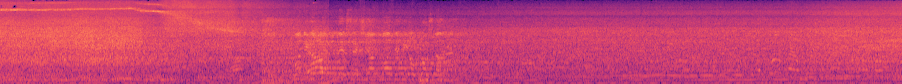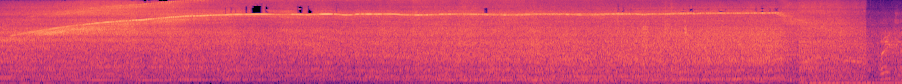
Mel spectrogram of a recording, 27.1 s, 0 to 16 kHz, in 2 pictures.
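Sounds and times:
high whine: 0.0 - 7.4, 12.8 - 27.0
tractor engine running hard: 0.0 - 27.0.

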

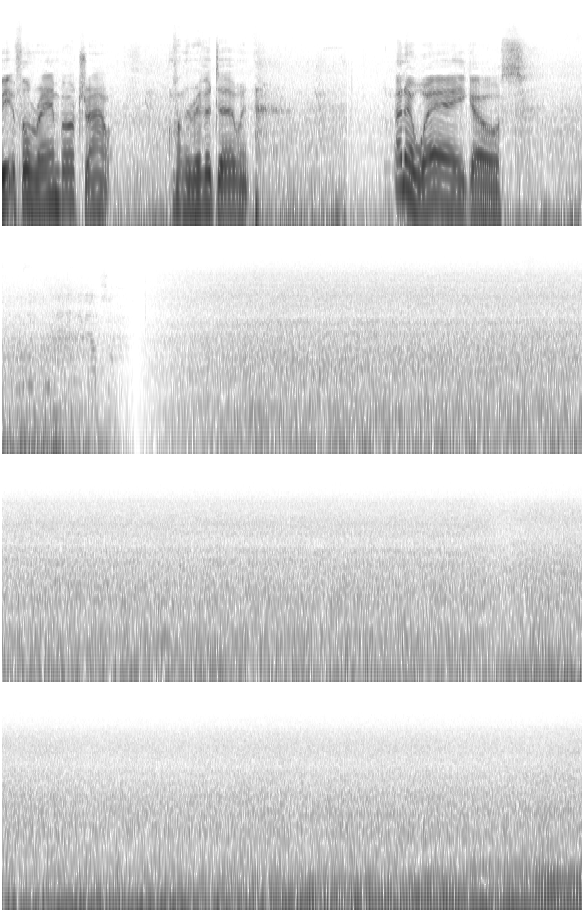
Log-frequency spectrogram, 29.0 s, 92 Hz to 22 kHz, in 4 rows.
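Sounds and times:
river water rushing: 9.1 - 29.0
low rumble: 20.8 - 29.0.

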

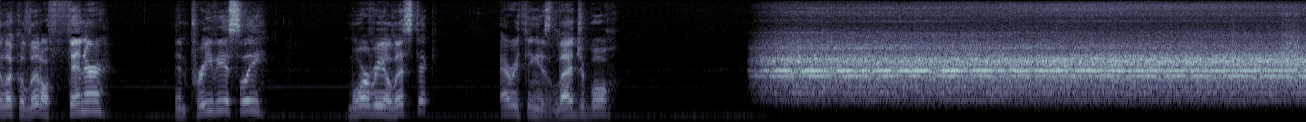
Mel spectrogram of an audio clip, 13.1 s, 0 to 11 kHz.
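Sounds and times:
model train diesel engine sound: 7.5 - 13.0.

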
